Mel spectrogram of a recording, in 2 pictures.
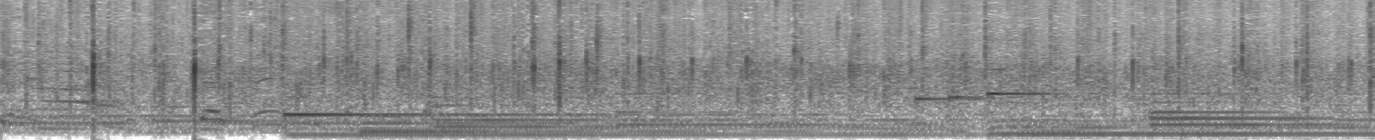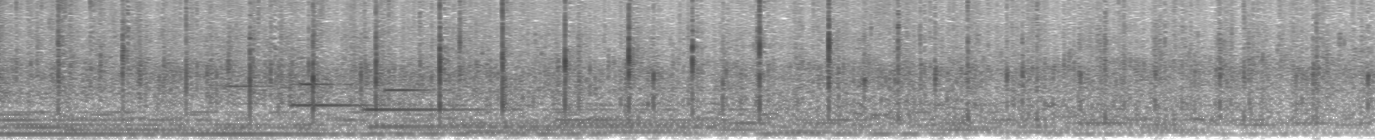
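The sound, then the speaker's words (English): A church audience, standing, claps their hands in a steady, dense patter that continues throughout, while sustained organ-like chords play underneath. “Stand to your feet and clap your hands and you can sit down.”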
